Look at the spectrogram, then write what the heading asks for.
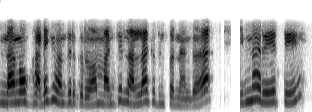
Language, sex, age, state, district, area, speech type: Tamil, female, 45-60, Tamil Nadu, Tiruvannamalai, urban, conversation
